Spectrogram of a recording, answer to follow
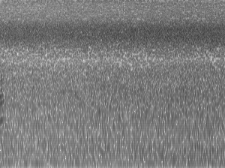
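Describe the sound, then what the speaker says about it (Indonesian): The strong-flowing Muara Tuhuk waterfall roaring as a loud, dense, unbroken rush of falling water, close and steady throughout. "air terjun Muara Tuhuk. Sangat deras deh."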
